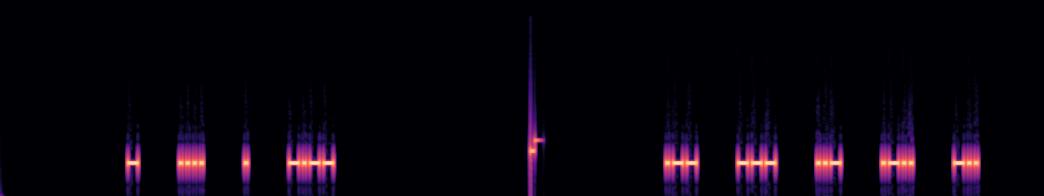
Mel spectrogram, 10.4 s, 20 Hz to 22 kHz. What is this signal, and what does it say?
Morse code, heard as a keyed tone, about 34 wpm, spaced as for 16 wpm, 700 Hz. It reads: THEY WOULD
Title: 4x Character Spacing - Top 100 Words - 35wpm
